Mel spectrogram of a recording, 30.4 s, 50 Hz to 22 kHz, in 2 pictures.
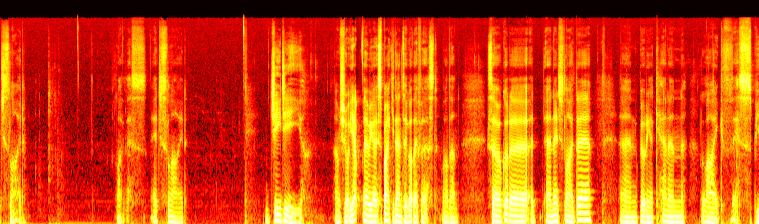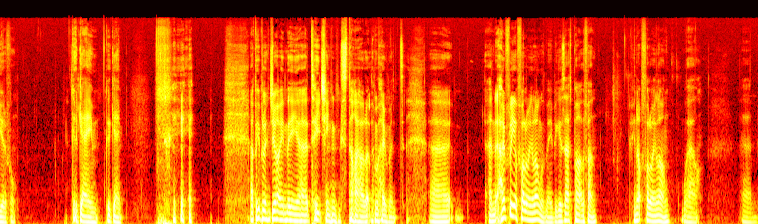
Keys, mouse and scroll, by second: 9.4-11.2 middle drag, 11.2-12.2 scroll down 1, 12.2-17.3 middle drag, 18.1 click, 18.5-22.4 middle drag, 22.4 KP_3, 23.8 g, 28.6-30.3 middle drag.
